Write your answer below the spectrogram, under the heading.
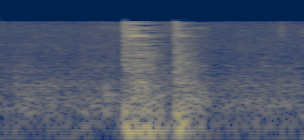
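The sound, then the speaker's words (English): A spoon clinks against a bowl as it is washed in hot water: two short clattering knocks close together, moderately loud over a faint background, with no talking. “the spoon can dip into the hot water, like that, wash it up, right? Now we could put it in. See, the bowl almost clean.”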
